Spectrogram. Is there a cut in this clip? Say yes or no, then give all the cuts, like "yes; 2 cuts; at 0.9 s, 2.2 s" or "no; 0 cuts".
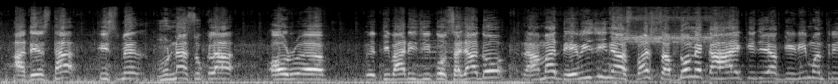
yes; 1 cut; at 5.2 s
